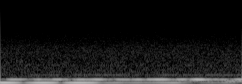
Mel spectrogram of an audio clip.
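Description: Background meditation music: a sustained low drone with a steady held tone above it, swelling and fading gently.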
